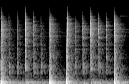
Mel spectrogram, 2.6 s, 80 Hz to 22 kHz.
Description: Stickrim loop2 92bpm.wav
